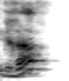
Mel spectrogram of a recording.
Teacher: The r in grave, it's voiced. It's a real r. But when you say prêt in French, it's a r sound.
